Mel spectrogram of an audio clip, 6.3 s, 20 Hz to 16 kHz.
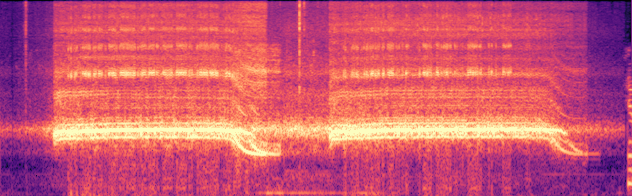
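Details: A 17-year cicada, heard in summer, sings two sustained, harsh buzzing notes about two seconds each, steady in pitch then dropping away in a downward slur, a sound likened to screaming.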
